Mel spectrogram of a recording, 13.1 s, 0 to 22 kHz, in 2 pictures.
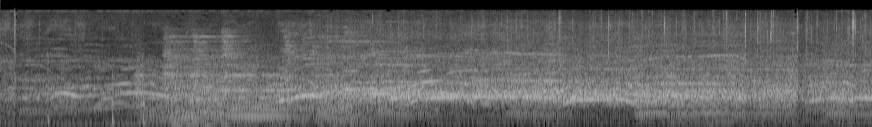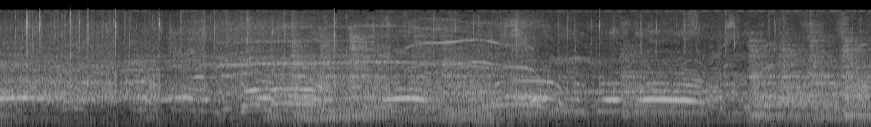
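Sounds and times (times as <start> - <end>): held keyboard chords: 0.0 - 13.0
audience whooping and whistling: 2.0 - 12.6.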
